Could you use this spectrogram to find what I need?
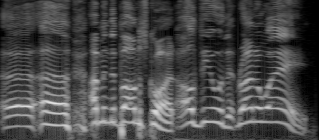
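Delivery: high, mock-panicked voice; high, hammed-up panic; panicked Hal. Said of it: "Hal goes".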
